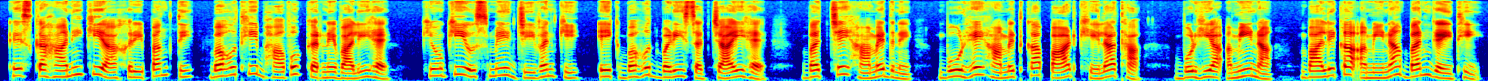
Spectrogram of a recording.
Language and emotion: Hindi, neutral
